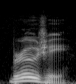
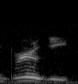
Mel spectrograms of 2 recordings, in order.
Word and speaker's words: Brugge: I will say Brugge. Very, very close. Very close. It's actually Brugge. Ah. German.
